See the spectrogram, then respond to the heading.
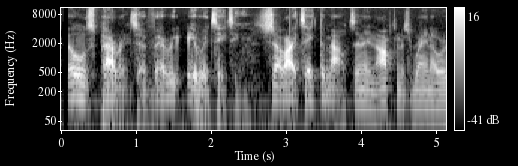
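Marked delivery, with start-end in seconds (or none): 0.1-3.9 loud, gruff robot soldier; lightly voiced gruff robot; Ironhide impression. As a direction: offer it like a trigger-happy soldier. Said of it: "the next one is Ironhide".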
